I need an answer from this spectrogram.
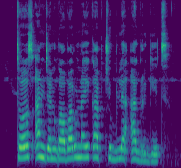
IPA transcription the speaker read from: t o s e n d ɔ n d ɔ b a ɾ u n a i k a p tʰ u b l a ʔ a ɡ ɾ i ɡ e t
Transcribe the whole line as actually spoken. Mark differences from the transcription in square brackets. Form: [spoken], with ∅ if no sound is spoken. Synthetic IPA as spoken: t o s [a] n [d͡ʒ] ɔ n [ɡ] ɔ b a ɾ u n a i k a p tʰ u b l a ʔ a ɡ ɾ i ɡ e t

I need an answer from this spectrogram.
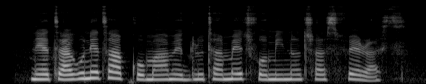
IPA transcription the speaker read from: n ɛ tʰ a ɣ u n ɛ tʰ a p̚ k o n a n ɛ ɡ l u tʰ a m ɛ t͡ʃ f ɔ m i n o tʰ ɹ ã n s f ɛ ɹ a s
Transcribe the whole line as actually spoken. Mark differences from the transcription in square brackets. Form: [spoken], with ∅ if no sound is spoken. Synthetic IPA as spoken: n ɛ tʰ a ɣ u n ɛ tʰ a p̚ k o [m] a [m] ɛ ɡ l u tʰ a m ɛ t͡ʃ f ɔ m i n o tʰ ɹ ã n s f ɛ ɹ a s

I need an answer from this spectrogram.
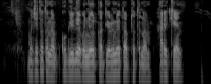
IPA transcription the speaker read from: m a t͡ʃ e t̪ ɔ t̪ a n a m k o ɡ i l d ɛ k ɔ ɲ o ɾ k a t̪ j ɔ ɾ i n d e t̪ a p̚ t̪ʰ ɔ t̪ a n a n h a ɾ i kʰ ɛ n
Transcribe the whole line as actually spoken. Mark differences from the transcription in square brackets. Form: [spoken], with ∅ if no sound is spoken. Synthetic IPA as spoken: m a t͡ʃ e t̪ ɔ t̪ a n a m k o ɡ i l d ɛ k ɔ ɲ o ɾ k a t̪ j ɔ ɾ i n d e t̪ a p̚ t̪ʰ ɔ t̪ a n a [m] h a ɾ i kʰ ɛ n

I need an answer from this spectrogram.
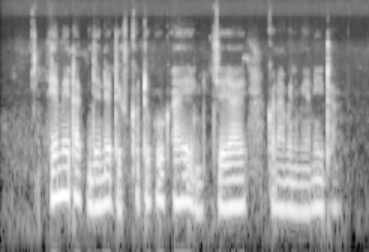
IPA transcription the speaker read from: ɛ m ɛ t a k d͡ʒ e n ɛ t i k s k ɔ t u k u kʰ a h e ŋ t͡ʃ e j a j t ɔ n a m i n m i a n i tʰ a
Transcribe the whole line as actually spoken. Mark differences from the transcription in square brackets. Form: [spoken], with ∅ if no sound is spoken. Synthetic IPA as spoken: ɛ m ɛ t a k d͡ʒ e n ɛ t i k s k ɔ t u k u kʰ a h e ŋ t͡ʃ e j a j [k] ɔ n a m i n m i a n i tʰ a

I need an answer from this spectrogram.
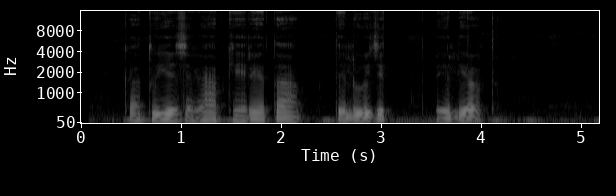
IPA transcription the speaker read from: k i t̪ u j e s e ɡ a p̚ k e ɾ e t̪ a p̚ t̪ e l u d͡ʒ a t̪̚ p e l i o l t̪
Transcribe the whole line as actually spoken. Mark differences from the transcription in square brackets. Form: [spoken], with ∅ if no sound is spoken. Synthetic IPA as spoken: k [a] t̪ u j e s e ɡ a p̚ k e ɾ e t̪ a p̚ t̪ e l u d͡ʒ [i] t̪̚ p e l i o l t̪

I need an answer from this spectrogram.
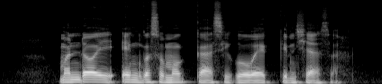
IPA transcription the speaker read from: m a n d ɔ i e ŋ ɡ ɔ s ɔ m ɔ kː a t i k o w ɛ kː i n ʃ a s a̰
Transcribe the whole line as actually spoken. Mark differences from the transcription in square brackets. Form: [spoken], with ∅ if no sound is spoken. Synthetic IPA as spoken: m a n d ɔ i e ŋ ɡ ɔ s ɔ m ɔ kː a [s] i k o w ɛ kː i n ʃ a s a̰

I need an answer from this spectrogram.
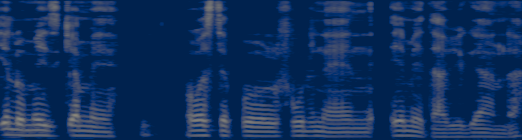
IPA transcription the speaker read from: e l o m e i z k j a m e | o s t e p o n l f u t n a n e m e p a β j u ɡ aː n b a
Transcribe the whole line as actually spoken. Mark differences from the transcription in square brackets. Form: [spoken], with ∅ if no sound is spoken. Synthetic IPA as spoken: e l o m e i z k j a m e | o s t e p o [∅] l f u [d] n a n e m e [t] a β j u ɡ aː n [d] a

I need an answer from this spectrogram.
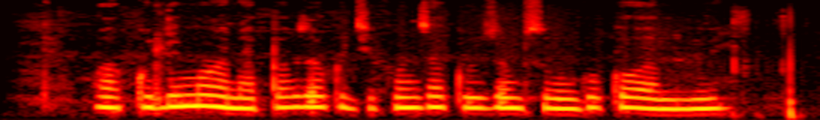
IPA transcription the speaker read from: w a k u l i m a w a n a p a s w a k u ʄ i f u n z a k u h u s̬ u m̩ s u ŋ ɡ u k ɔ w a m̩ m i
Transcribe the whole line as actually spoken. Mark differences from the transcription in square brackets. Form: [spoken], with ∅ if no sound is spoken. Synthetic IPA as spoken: w a k u l i m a w a n a p a [z] w a k u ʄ i f u n z a k u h u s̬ u m̩ s u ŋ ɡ u k ɔ w a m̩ m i

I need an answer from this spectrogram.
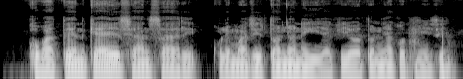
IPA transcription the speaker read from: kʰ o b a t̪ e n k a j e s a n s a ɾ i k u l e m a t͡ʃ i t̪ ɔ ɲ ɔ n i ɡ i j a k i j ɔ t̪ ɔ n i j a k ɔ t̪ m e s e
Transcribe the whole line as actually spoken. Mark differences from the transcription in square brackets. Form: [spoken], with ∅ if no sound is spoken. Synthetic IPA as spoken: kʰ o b a t̪ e n k a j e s a n s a ɾ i k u l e m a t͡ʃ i t̪ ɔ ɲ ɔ n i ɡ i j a k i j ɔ t̪ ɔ n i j a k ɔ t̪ m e s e

